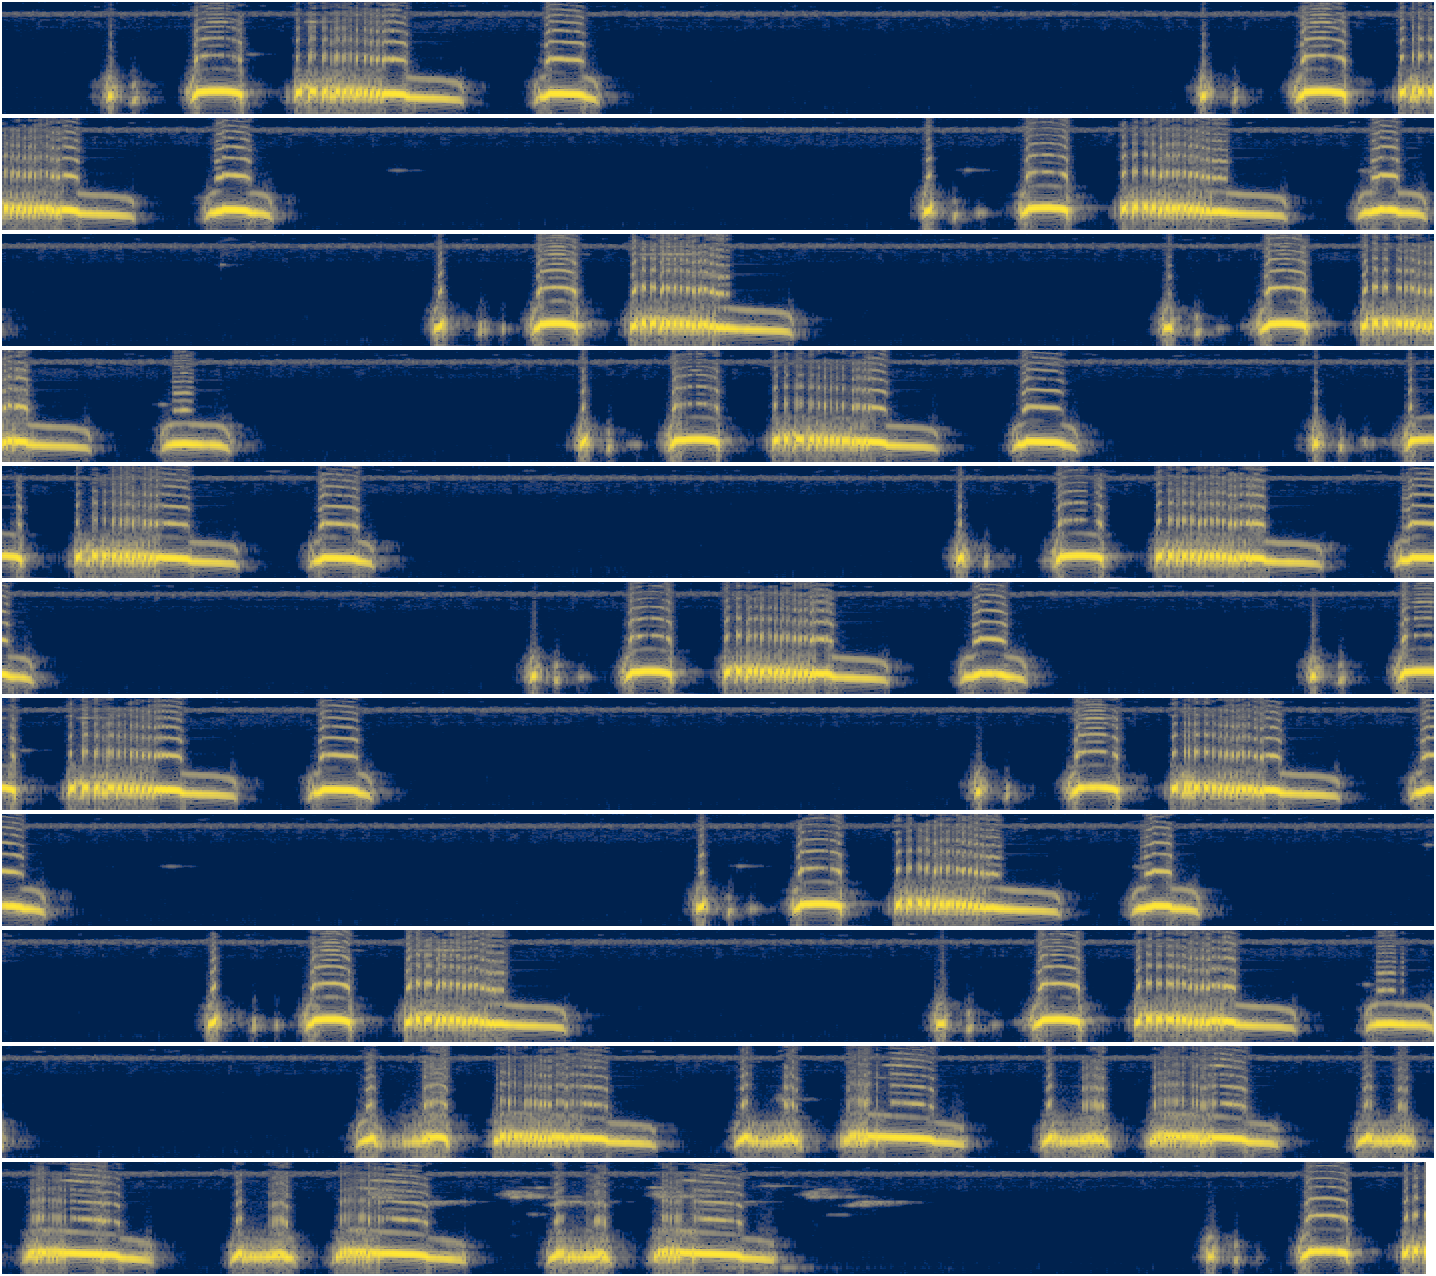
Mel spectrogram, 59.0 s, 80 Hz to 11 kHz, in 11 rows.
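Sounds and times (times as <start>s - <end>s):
dove cooing: 0.4s - 2.3s, 4.5s - 6.5s, 8.8s - 10.8s, 12.4s - 13.8s, 15.1s - 17.1s, 18.2s - 20.2s, 21.0s - 23.0s, 25.0s - 27.1s, 28.8s - 30.8s, 31.7s - 33.7s, 35.8s - 37.8s, 40.2s - 42.2s, 43.7s - 45.2s, 46.4s - 48.4s, 49.6s - 57.1s, 58.2s - 59.0s.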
